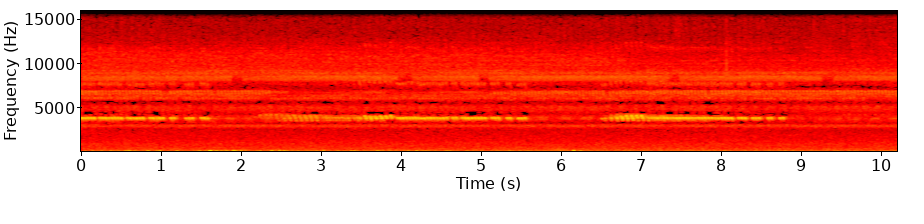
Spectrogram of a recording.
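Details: Crickets chirping on a summer night in a rural forest: a long, high, rapidly pulsing trill runs for about four seconds, a quieter gap follows, then another trill of two seconds, over a soft low hum.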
